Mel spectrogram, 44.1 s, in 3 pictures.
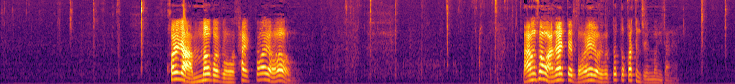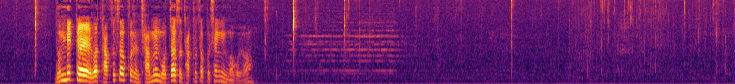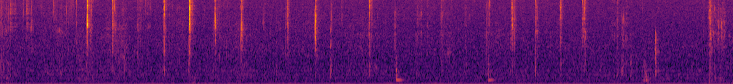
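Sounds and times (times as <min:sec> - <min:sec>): low steady hum: 0:00.0 - 0:44.0
chewing crispy chicken: 0:06.8 - 0:12.3, 0:24.8 - 0:42.1.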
